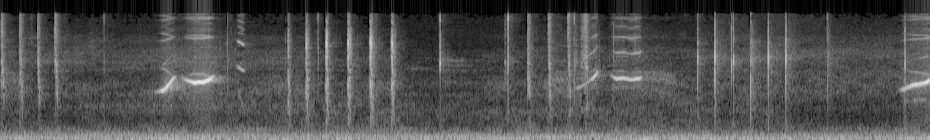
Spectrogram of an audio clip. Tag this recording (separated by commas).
parrot talking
